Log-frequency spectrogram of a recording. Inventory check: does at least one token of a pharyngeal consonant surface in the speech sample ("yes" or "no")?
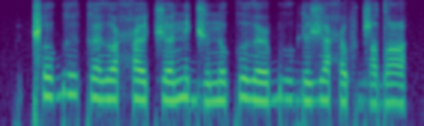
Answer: yes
